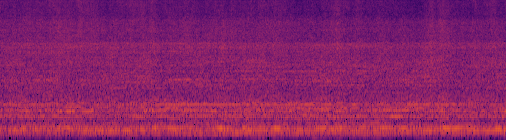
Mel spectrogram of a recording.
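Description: Several petrol string trimmers running at steady high speed together, their engine notes wavering slightly against one another.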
